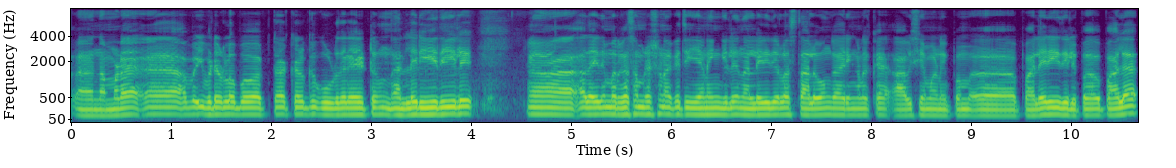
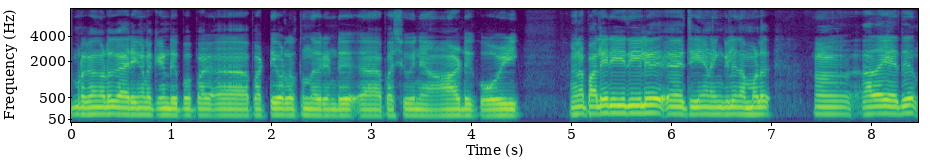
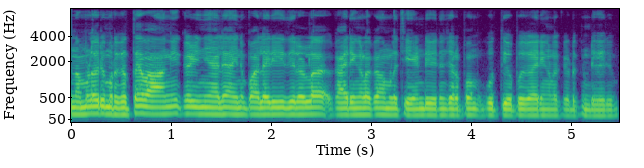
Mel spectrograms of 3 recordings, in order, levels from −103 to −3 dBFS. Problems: none marked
